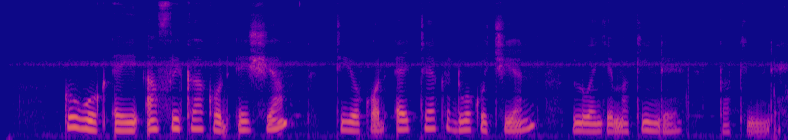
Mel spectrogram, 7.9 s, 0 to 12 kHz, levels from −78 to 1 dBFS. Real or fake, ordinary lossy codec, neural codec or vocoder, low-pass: real; none; none; none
